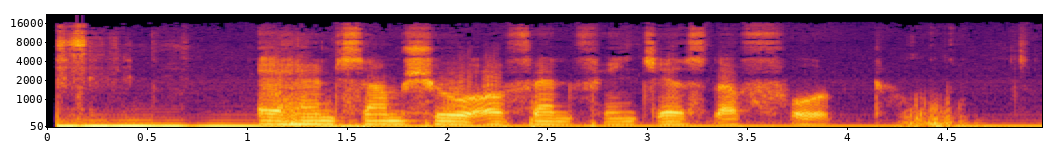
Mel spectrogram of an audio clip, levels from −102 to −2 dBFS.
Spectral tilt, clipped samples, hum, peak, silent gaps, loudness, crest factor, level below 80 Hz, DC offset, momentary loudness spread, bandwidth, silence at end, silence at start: -5 dB/octave; under 0.1%; none; 0 dBFS; none; -13 LUFS; 12 dB; -14 dBFS; under 0.1%; 11 LU; 16 kHz; 0 s; 0.05 s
